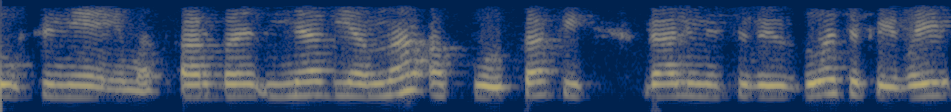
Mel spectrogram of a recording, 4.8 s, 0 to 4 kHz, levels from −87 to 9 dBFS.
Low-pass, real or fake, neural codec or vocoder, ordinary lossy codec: 3.6 kHz; real; none; MP3, 24 kbps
